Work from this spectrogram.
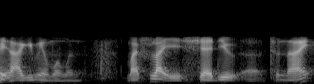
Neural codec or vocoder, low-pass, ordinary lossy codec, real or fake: none; 3.6 kHz; none; real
